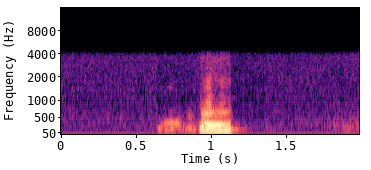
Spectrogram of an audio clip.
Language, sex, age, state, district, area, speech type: Santali, male, 18-30, West Bengal, Uttar Dinajpur, rural, conversation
